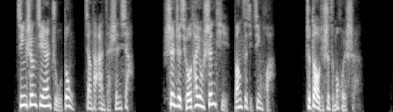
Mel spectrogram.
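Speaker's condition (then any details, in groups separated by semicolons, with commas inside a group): No condition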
